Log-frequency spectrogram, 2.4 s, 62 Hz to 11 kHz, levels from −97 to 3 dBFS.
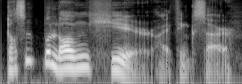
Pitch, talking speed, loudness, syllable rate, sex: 150 Hz, 175 wpm, -18 LUFS, 4.4 syllables/s, male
